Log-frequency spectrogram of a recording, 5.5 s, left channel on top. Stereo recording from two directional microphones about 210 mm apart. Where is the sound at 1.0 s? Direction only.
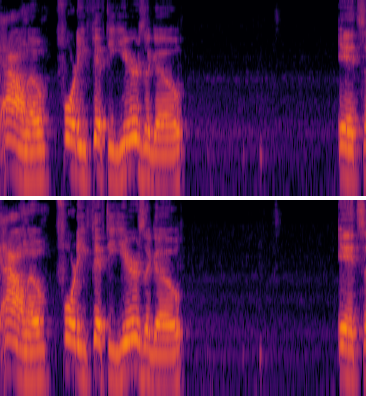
90° right.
